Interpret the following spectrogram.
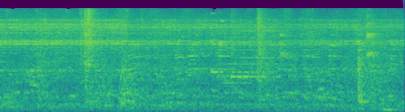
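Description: Short music jingle from a conveyor-belt sushi table's tablet as it plays its plate-return prize-game animation, over diners' chatter, with a few light clicks.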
